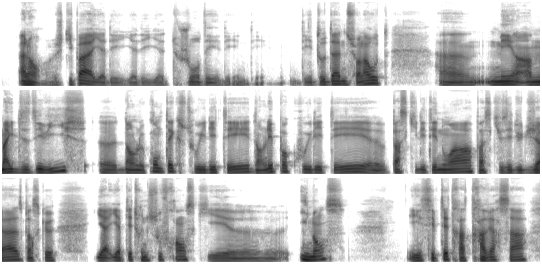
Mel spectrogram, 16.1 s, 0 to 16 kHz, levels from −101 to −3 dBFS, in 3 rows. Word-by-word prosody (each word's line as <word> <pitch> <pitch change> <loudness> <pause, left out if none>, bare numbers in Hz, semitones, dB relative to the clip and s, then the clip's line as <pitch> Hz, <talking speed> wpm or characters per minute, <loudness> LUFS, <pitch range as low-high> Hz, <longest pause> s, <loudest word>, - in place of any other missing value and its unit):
Alors, 105 -3 +2
je 85 - -13
dis - - -8
pas, - - +5
il - - -4
y - - -3
a - - -6
des 85 - -11
il 80 +1 -16
y 85 - -9
a - - -10
des 85 - -14
il 85 - -15
y 90 - -10
a 85 - -12
toujours 100 +1 -7
des 85 -1 -7
des 100 +3 -16 0.2
des 120 +3 -18 0.2
des 90 -4 -11
dos 105 +3 -3
d'âne 115 +1 +3
sur - - -1
la - - +4
route, 135 0 +2 0.5
heu, 90 0 -2
mais 105 +2 +4
un 95 -1 +2
Miles 110 0 +4
Davis, 120 - 0 0.2
heu, 100 -2 -2
dans 100 0 0
le 95 - +1
contexte 140 +1 0
où 110 - -1
il 105 +1 0
était, 110 +3 +1
dans 95 -3 -1
l'époque 130 0 0
où 110 - +1
il 105 - -1
était, 110 +3 0
heu, 90 0 -2
parce 110 +4 -2
qu'il 105 - -10
était 105 +1 -1
noir, 115 +5 +3
parce 100 +1 -2
qu'il 100 - -9
faisait 100 0 -2
du 100 0 -3
jazz, 115 +4 +4
parce 95 -1 -2
qu'il 105 -1 0 0.4
y - - +4
a - - +4
il - - -3
y - - +5
a - - +4
peut-être - - -4
une - - +3
souffrance 130 +1 -3
qui 100 0 -6
est, - - 0
heu, 85 0 -6
immense 130 +2 +3 0.7
et 105 -1 +2
c'est - - -1
peut-être 135 0 +1
à - - +5
travers 120 -1 +1
ça, 120 +3 0
105 Hz, 270 wpm, -25 LUFS, 95-120 Hz, 0.7 s, pas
